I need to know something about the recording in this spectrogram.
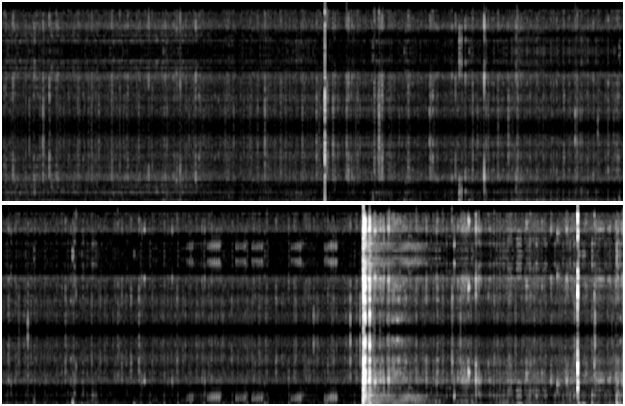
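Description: Underwater sound picked up through a submerged camera: a faint low rumble with scattered sharp clicks, a quick run of soft knocks, then one loud sudden burst followed by a short rushing noise near the end.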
